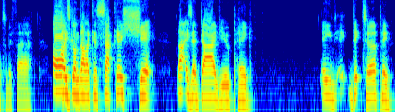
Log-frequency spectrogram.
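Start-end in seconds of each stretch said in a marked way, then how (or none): 1.0-3.1 loud, high indignant outburst at the diver; outraged yell. Real, not acted. Fan yelling at a diving footballer, loud and outraged. Player dives on stream. 3.5-7.8 loud scornful jab at the player; angry call-out. Real, not acted. Fan calling out a dive, loud and scornful.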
